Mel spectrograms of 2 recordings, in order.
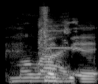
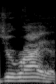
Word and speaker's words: Jeriah: Well, they told me it's pronounced Jeriah, not Mariah. Not Jeriah. Just like Mariah except with a J.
